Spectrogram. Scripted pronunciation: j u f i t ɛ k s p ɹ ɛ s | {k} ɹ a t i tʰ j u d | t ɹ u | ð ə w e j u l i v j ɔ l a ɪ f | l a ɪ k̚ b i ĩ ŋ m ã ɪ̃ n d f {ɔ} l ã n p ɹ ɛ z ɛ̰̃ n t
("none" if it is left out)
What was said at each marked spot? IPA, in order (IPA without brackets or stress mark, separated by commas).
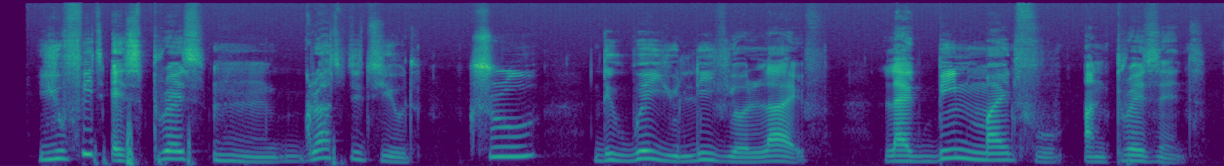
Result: ɡ, u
